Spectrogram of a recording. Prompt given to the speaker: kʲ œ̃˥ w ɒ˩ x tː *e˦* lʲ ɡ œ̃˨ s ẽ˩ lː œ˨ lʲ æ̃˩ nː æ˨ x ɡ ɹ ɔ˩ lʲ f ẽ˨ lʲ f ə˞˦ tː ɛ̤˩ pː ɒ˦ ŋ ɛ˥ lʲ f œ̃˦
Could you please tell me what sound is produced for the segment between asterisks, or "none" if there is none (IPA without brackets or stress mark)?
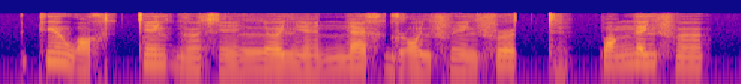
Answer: ẽ˦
